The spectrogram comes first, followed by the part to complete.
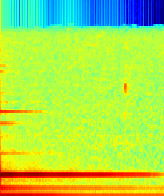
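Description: Acoustic guitar's last chord ringing out and slowly fading away after the end of a sung phrase.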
